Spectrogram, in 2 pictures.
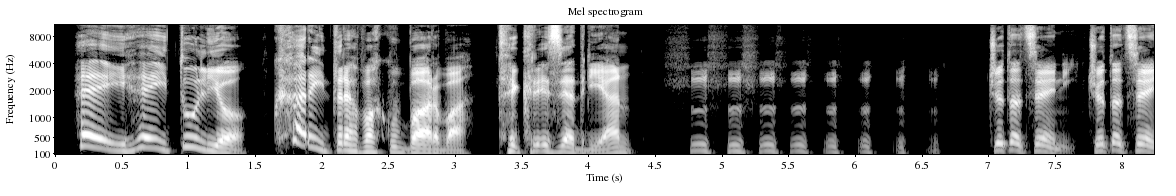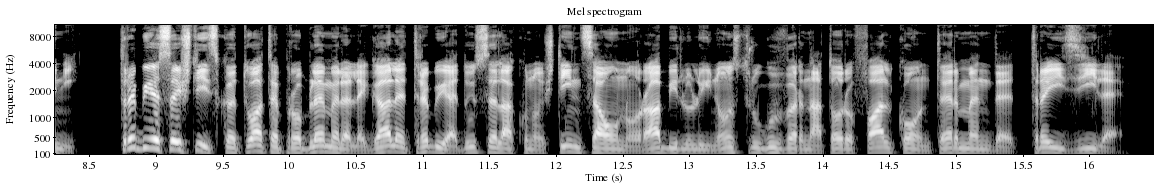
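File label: romanian male commercial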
